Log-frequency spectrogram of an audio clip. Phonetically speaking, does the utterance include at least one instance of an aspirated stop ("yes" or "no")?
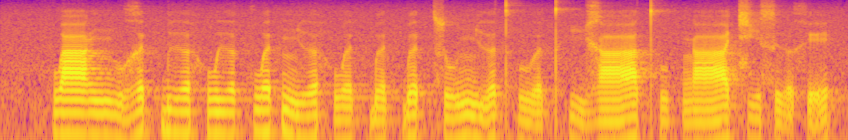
yes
